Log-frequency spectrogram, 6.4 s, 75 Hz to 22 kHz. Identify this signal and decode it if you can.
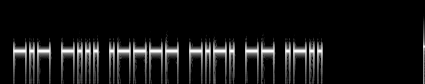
Morse code, heard as a keyed tone, about 20 wpm, 700 Hz. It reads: KB1CML
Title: USA Callsign DE Callsign 20wpm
